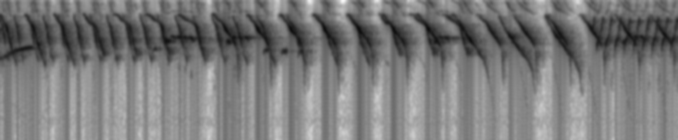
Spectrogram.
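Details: Canary song in the campainha style with piados, used to train young canaries: fast descending chipped notes in a steady rhythm of about four per second, ending in a brighter, tight trill.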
